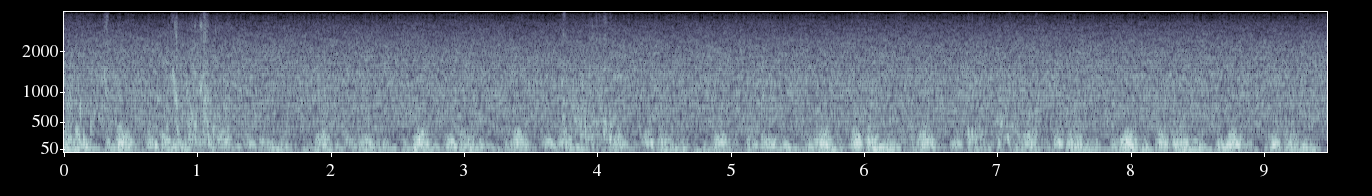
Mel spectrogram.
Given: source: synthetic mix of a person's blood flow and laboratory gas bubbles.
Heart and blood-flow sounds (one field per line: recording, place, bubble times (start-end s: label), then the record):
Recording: Doppler ultrasound of blood flow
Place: precordium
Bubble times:
0.02-0.24 s: bubbles
0.27-0.47 s: bubbles
0.76-1.29 s: bubbles
3.71-4.21 s: bubbles
5.93-6.15 s: bubbles
6.22-6.50 s: bubbles
6.75-7.37 s: bubbles
From the record:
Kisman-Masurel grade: 222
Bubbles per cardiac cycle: several, 3 to 8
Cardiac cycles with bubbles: 10 to 50%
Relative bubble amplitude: moderate (0.250 to 0.450)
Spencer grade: 2 (many but less than half of the cardiac periods contain bubble signals, singularly or in groups)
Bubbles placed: anywhere in the cardiac cycle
